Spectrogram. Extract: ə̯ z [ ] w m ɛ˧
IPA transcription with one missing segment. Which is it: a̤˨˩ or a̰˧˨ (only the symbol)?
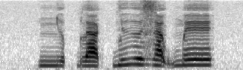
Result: a̰˧˨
